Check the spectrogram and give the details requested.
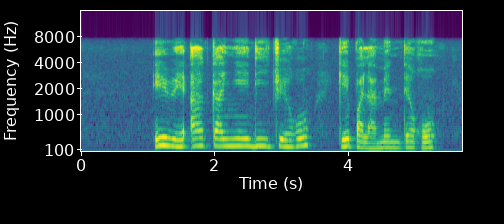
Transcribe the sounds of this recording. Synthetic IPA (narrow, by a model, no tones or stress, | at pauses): ɪbɛʔakʼaɲedit͡ʃʼweɣʊ | kʼɪpʼalamɛn̩tʼɛɣʊ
